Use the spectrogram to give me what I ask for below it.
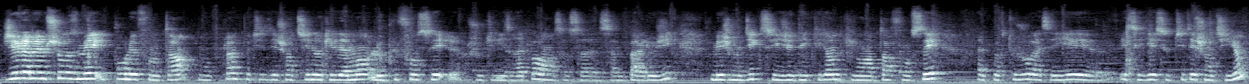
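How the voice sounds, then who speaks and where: Woman, French accent, swollen-tonsils sore-throat voice, higher pitch, chatty beauty vlogger, roomy echo. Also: steady tone, fast. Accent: French (France). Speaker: beauty vlogger and cosmetics brand ambassador. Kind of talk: casual chatty unboxing narration. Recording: roomy echo, distant mic, music.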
